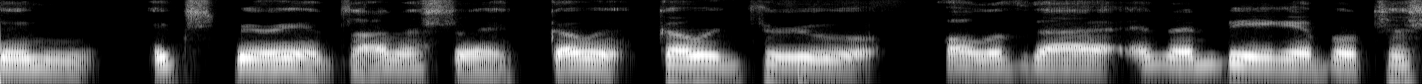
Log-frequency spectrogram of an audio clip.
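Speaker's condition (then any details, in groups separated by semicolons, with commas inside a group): Traumatic brain injury; caused by over 60 concussions from severe tics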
